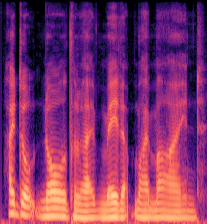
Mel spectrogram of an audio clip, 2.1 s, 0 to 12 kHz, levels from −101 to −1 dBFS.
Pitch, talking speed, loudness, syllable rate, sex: 115 Hz, 260 wpm, -16 LUFS, 5.3 syllables/s, male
